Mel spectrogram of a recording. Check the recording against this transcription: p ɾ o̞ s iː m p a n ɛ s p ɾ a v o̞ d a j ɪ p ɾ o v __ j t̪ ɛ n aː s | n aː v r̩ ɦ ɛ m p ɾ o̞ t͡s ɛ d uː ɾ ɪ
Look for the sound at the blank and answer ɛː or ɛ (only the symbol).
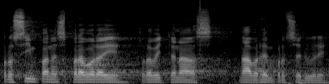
ɛ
